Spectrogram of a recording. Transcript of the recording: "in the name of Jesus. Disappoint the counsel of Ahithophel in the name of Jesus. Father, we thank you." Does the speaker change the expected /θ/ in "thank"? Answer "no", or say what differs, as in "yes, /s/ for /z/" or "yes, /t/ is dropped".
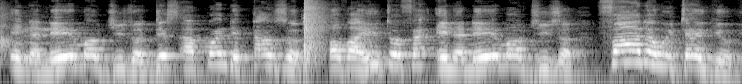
yes, /t/ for /θ/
